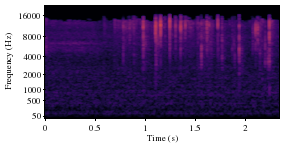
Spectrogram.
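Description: Faint rustling and crinkling of a small plastic packet handled in the hands, with a few short crackles between about one and two seconds in, over a steady low room hum.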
